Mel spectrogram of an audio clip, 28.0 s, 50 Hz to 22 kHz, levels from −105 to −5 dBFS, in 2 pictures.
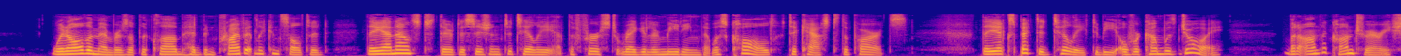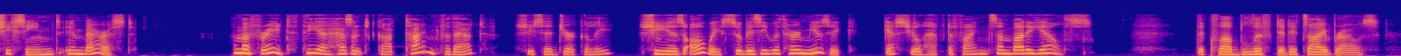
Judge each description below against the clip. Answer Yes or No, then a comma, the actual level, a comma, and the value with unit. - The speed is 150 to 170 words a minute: Yes, average, 160 wpm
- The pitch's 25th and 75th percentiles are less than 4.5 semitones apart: No, average, 5.0 semitones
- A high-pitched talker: Yes, high, 195 Hz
